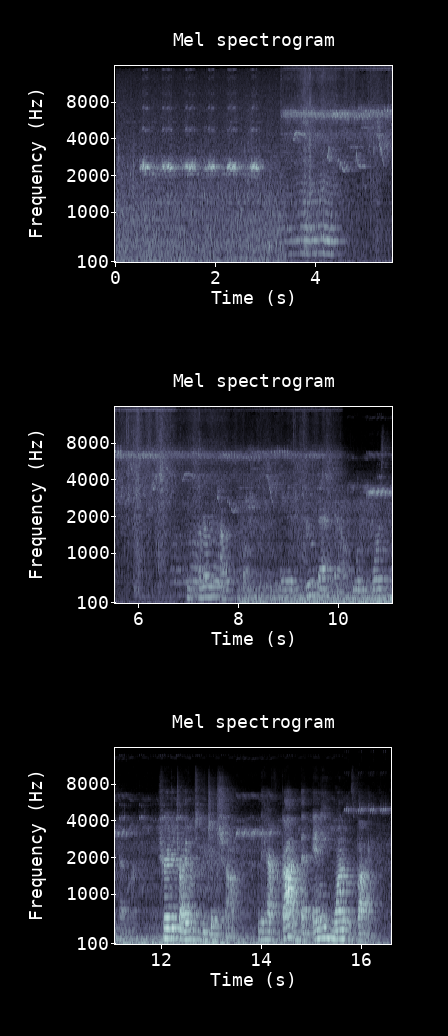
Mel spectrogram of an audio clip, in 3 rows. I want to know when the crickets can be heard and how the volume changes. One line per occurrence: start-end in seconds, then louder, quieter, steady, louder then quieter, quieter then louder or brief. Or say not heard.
0.0-16.5 quieter.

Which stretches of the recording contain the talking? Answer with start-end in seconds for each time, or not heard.
6.9-16.5.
